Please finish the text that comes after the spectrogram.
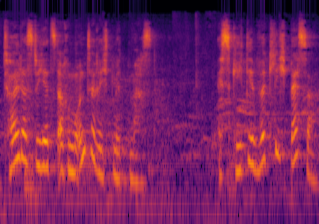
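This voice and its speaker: A woman playing an encouraging, soothing counsellor in a radio drama, reassuring and measured. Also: fairly high pitch, big pitch swings, a little mellow, faint music behind, a faint crowd.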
